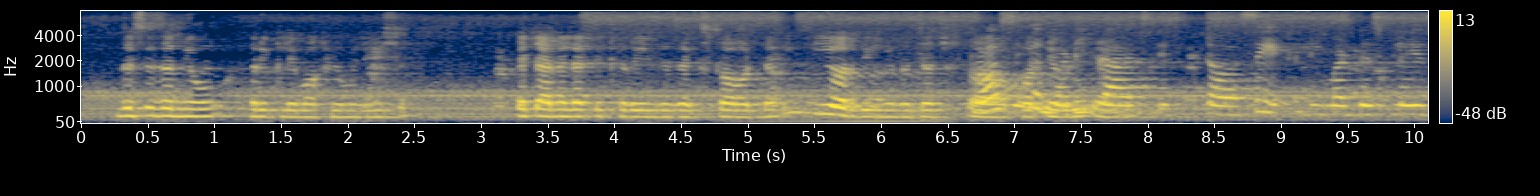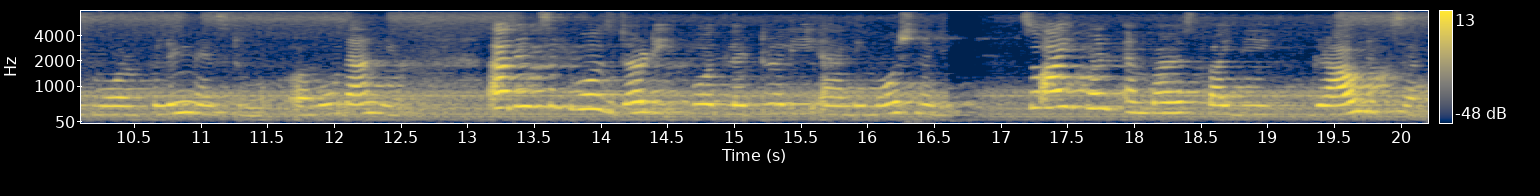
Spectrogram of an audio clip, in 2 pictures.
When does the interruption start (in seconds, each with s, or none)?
6.7 s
